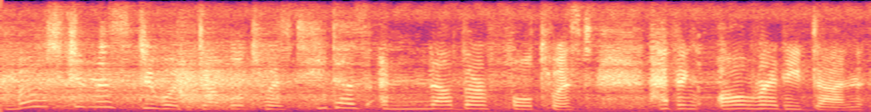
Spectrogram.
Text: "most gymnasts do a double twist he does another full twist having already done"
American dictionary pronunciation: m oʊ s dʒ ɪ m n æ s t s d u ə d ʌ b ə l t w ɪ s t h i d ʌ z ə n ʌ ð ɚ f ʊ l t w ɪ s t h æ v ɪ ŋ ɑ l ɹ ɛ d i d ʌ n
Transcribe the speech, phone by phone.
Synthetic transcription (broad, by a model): m oʊ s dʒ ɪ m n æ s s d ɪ ə d ʌ b l t w ɪ s t h i d ʌ z ə n ʌ ð ɚ f ʊ l t w ɪ s t h æ v ɪ ŋ l ɹ ɛ d i d ʌ n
